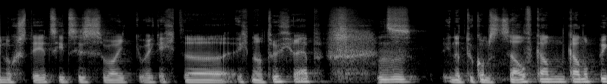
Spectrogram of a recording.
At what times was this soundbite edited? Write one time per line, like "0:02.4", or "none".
0:03.8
